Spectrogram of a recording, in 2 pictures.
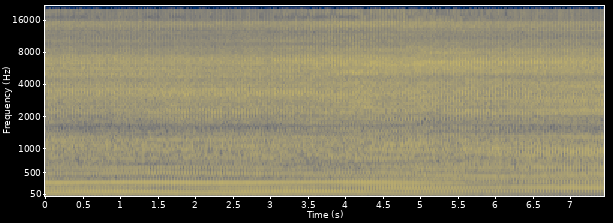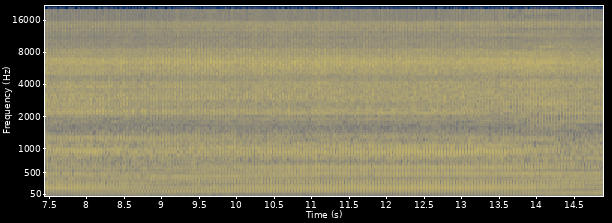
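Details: Toro engine swapped onto a Craftsman mower. It runs loud and steady with a regular tapping at about three or four per second. The owner suspects an early knock is starting, not confirmed.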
